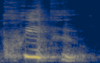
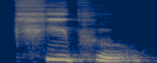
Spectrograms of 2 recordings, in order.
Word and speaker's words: quipu: It's easy to look at it and be like, quipu. No, kipu.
